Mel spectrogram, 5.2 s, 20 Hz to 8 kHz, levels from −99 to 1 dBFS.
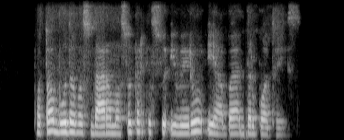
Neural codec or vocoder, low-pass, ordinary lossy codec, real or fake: none; 7.2 kHz; Opus, 24 kbps; real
